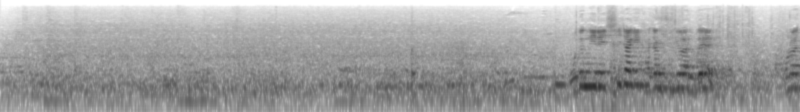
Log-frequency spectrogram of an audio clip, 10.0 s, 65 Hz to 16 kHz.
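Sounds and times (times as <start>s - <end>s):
crowded indoor lobby noise: 0.0s - 10.0s.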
